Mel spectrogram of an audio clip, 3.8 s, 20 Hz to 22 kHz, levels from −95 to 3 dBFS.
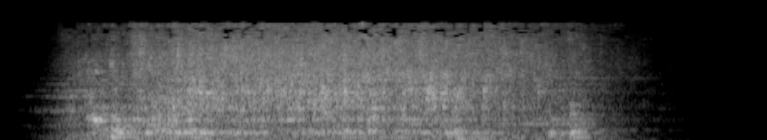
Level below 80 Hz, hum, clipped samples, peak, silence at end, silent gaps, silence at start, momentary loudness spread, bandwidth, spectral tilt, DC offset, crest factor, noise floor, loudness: -52 dBFS; none; under 0.1%; -16 dBFS; 0.8 s; none; 0.3 s; 11 LU; 11.5 kHz; -2.5 dB/octave; under 0.1%; 18 dB; -67 dBFS; -30 LUFS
